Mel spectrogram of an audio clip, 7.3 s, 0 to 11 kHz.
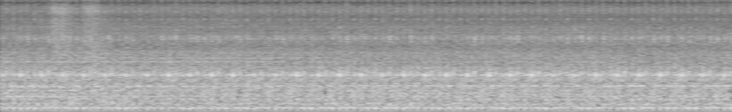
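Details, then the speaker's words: Mercedes Actros OM501 diesel truck, first start after cylinder head repair for intake valve recession and valve clearance adjustment; even, steady idle with ordinary injector clatter, no knocks or misses; normal idle, engine running healthy. "mọi thứ sẽ khởi động tốt Vâng, có vẻ như nó đang hoạt động, vâng."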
